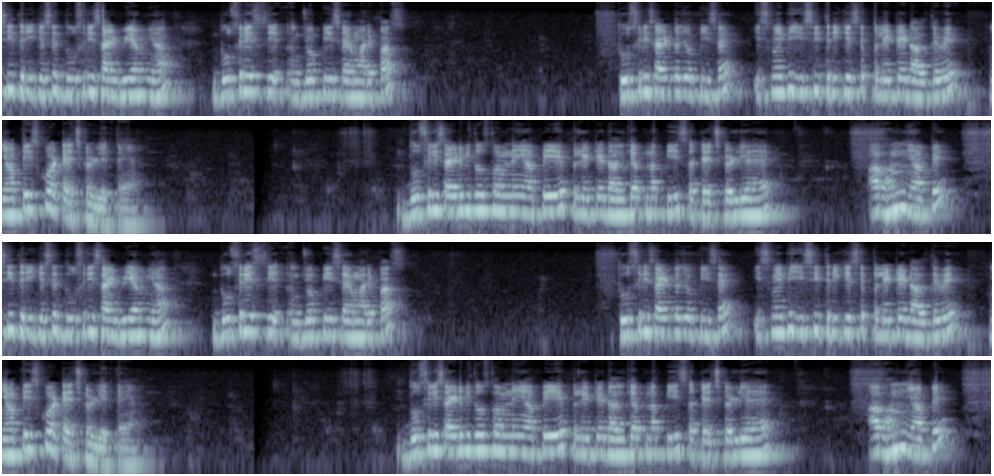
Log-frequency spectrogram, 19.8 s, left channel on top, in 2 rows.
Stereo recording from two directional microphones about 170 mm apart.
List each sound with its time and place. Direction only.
0.0 s speech: 30° right (ahead or behind)
6.1 s speech: 25° right (ahead or behind)
13.9 s speech: 35° left (ahead or behind)
18.5 s speech: 25° left (ahead or behind)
